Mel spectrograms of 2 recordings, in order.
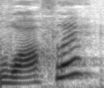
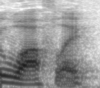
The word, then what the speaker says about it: waffle: actually did not know i always joked in spanish that it was waffle and it turns out it's actually waffley sometimes you are joking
